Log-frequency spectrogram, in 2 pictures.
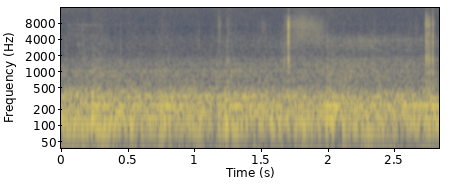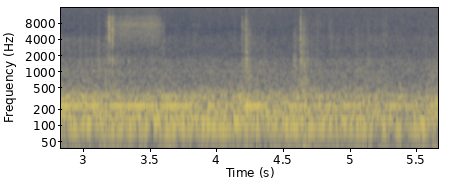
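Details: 2011 Mazda 3 2.0 sedan driving over speed bumps: road rumble with sharp snaps and creaks, heard only sometimes; service technicians could not find the source.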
